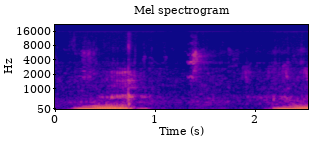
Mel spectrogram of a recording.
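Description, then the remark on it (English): Two deep, rumbling pig-like grunts from a southern cassowary, the largest bird on the continent, on the forest floor. The grunts are loud and separated by a short pause, with faint bird chirps in the forest background. “While pig-like grunting on the forest floor tells us we're in the company of the largest bird on the continent, the southern cassowary.”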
